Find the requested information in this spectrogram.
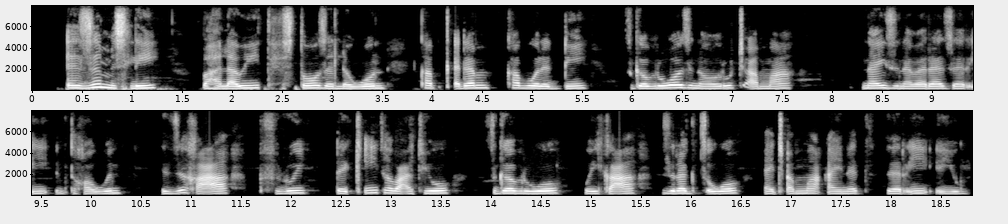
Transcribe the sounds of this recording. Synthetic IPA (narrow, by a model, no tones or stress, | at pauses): ʔɨzimɨsli | b̥aɦlawit̪ʰɨ̥ħɨst̪ʰo̞zɐlːɐwo̞n | kʰaβkʼɐd̪ɐmkʰaβwɔlɐd̪i | z̥ɨɡɐβɾɨwo̞zɨnɐβɐɾut͡ʃʼa̰mːa | najzɨnɐβɐɾɐzɐɾʔiʔɨnt̪ʰɨxɐwːʊn | ʔɨzikɐʕa | b̥ɨ̥fluj | d̪̥ɐkʼːit̪ʰɐβaʕt̪ʰijo̞ | z̥ɨɡɐβɾɨwo̞ | wɔjkʰɐʕa | zɨɾɐɡt͡sʼɨwo̞ | najt͡ʃʼɐmːaʕajnɐt̪ | z̥ɐɾʔiɨ̰jːu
